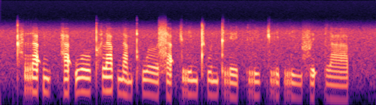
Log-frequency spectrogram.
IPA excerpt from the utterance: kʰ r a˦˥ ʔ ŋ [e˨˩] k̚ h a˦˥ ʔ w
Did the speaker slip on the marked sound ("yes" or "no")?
no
